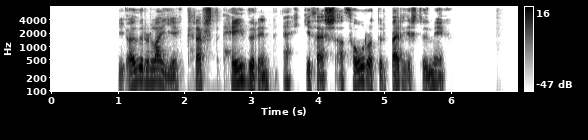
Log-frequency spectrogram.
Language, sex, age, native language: Icelandic, male, 30-39, Icelandic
